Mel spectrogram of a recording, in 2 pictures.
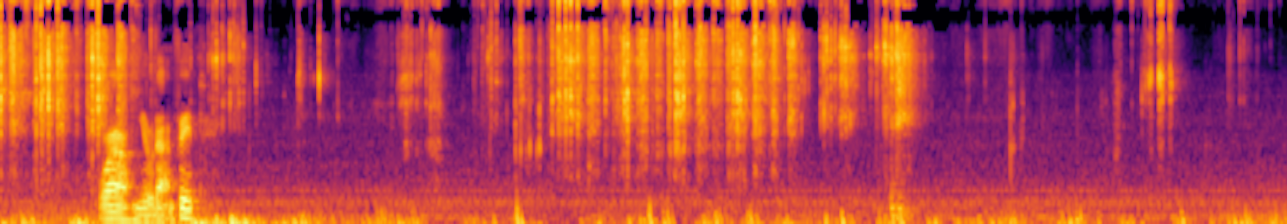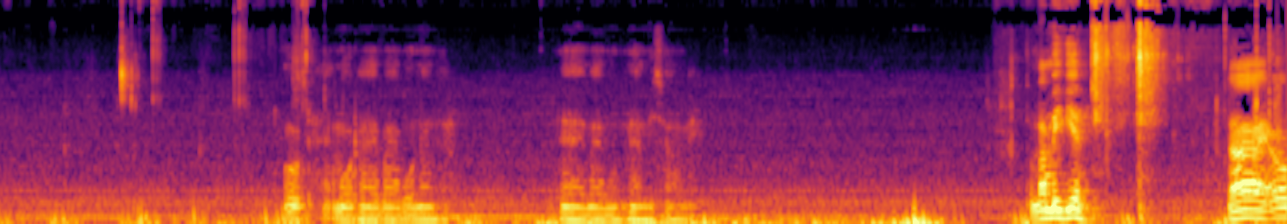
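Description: Small plastic parts click and rattle as they are handled close by.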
